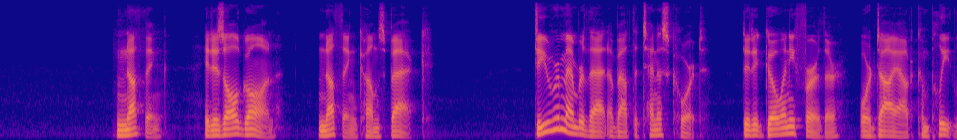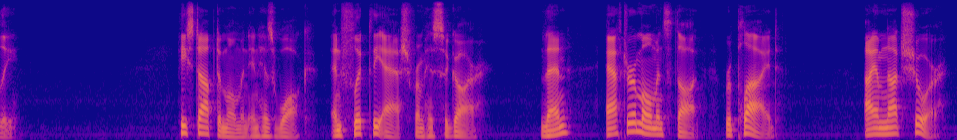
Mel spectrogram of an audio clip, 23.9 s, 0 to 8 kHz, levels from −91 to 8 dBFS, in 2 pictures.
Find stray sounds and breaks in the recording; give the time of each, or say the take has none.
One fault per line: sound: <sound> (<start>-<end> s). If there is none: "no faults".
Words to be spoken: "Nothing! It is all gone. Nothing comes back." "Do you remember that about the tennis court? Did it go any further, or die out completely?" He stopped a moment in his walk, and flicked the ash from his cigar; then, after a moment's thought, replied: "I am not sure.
no faults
